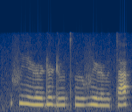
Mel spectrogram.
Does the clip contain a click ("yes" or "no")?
no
